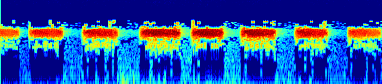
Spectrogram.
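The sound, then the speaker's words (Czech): A male spotted nutcracker, a forest bird, repeatedly gives a loud, harsh warning call in its nesting territory: about eight evenly spaced bursts, each a grating, insistent note with short gaps between. “Pro ornitologa to znamená, že se ocitl přímo v jeho hnízdním okrsku, který samec bedlivě střeží a varovným pokřikem upozorňuje partnerku na případné nebezpečí.”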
